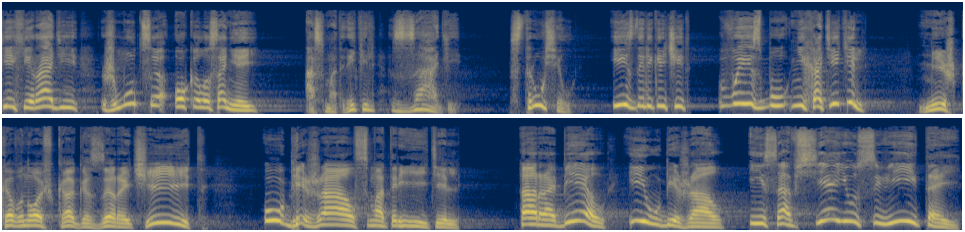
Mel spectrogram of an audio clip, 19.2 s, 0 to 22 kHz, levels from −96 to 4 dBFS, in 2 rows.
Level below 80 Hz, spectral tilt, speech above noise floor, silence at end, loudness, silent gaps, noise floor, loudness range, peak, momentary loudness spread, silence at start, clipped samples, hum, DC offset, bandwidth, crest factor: -58 dBFS; -5 dB/octave; 44 dB; 0.05 s; -18 LUFS; none; -61 dBFS; 4 LU; -2 dBFS; 9 LU; 0 s; under 0.1%; none; under 0.1%; 16 kHz; 16 dB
